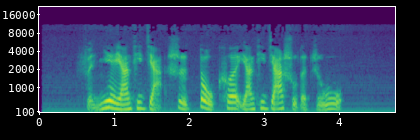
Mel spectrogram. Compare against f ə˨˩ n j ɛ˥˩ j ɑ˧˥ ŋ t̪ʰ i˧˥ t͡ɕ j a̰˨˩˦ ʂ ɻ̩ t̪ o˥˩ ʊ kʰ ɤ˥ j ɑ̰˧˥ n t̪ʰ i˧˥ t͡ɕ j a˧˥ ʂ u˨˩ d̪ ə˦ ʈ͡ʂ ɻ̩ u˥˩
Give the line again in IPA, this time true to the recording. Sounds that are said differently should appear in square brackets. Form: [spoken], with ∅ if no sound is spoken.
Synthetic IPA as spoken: f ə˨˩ n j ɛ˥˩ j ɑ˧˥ ŋ t̪ʰ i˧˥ t͡ɕ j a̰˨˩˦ ʂ ɻ̩ t̪ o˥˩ ʊ kʰ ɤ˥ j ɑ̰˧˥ [ŋ] t̪ʰ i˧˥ t͡ɕ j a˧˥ ʂ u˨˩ d̪ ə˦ ʈ͡ʂ ɻ̩ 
